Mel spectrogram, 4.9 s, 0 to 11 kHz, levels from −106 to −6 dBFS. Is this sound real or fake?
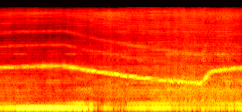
fake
